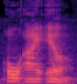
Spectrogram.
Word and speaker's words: oil: words that end with o-i-l so in thailand we have i yeah people say baby i but it's actually oil so it sounds like there's a there's a y before the ilia foil soil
